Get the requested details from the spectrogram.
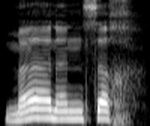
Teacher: میم کے بعد الف مدہ ہے، ایک مقدار میں کھینچیں گے، نون کو نون کے ساتھ ملانا ہے، نون ساکن غنہ کریں گے، سین کو خا کے ساتھ ملانا ہے، خا کو موٹا کریں گے۔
